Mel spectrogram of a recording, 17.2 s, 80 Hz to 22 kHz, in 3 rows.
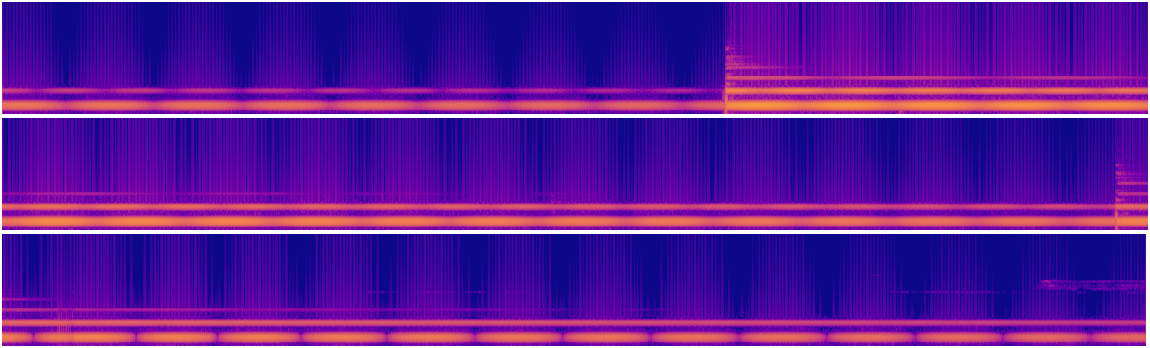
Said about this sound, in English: I'll invite the bell of mindfulness three times, and then we'll have a break for 5 minutes.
